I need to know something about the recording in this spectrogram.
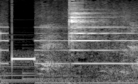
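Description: A wrestling ring bell struck once about a second in and ringing on, slowly fading, as one stroke of a ten-bell salute. Just before it there is a short high beep.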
